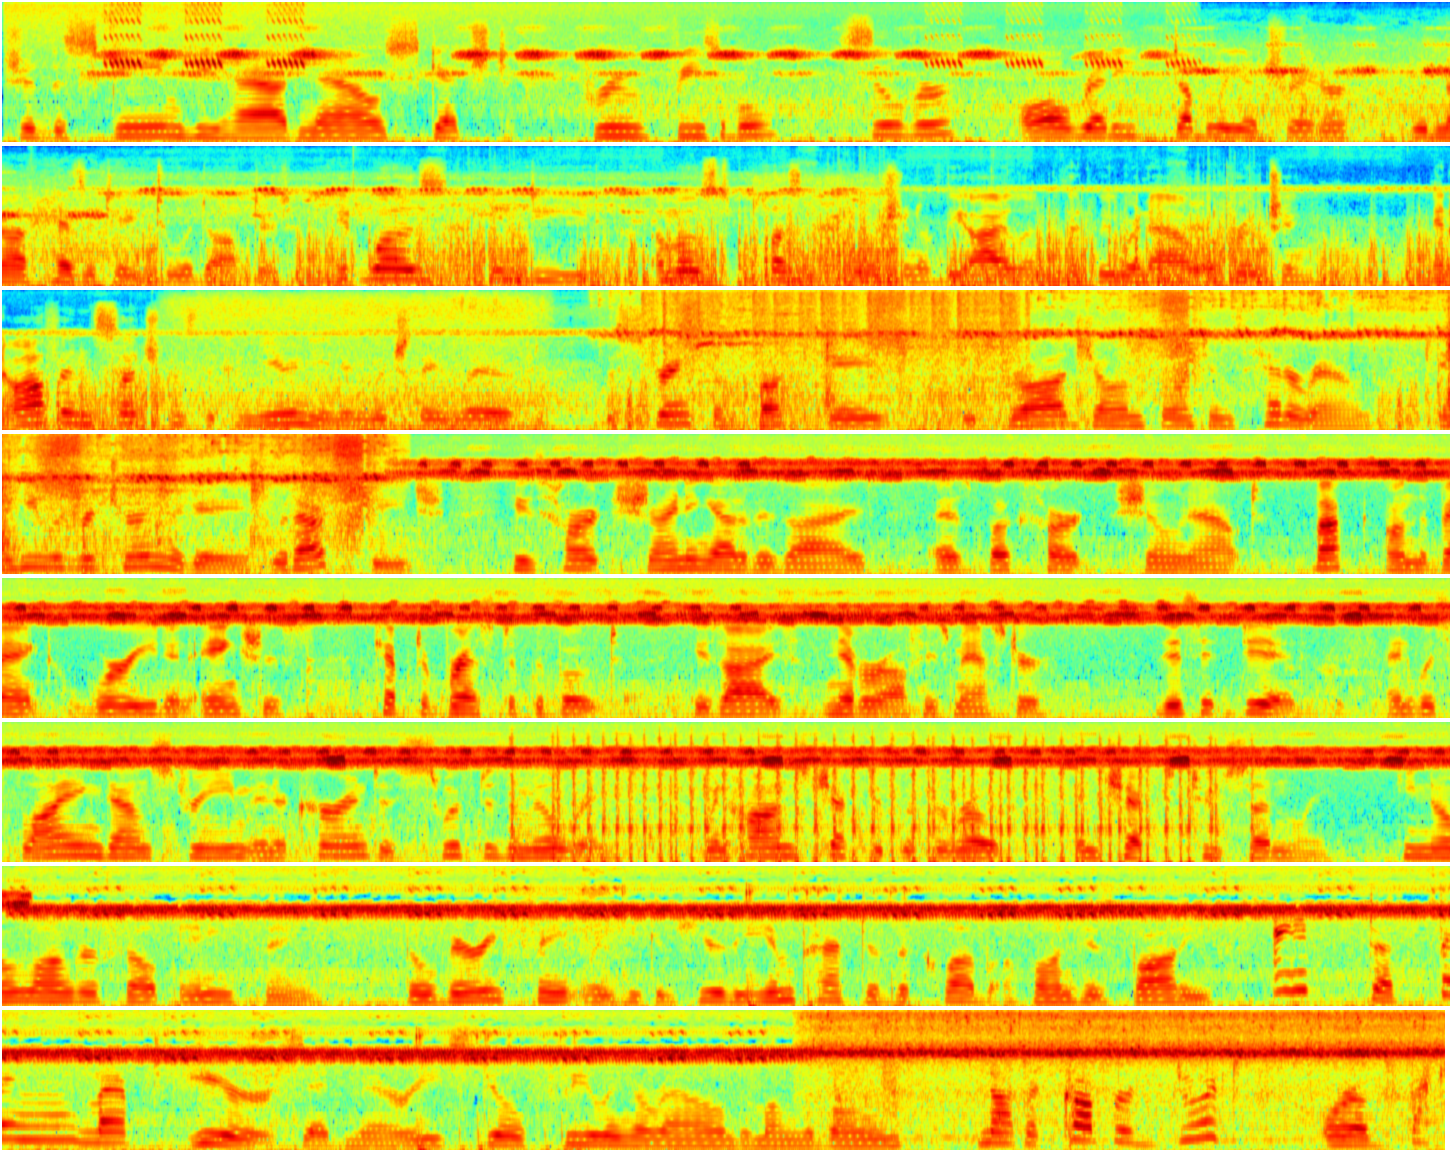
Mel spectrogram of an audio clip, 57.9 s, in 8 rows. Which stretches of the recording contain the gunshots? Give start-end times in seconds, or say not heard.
17.6-19.6, 38.7-42.5.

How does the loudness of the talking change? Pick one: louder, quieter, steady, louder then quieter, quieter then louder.
steady.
